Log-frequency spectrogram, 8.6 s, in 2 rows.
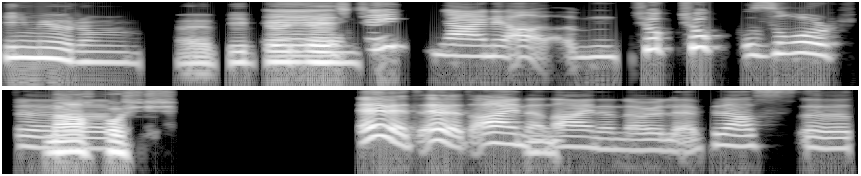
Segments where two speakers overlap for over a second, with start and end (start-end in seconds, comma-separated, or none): none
